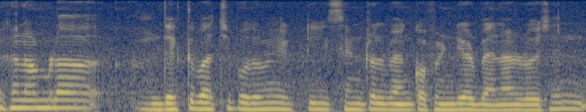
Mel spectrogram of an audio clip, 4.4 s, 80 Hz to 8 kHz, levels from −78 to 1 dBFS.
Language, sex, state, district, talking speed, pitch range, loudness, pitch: Bengali, male, West Bengal, Kolkata, 175 wpm, 150-175 Hz, -17 LUFS, 160 Hz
